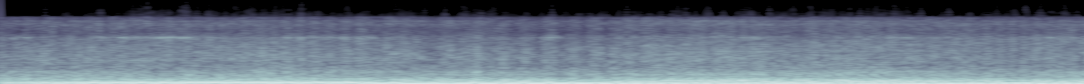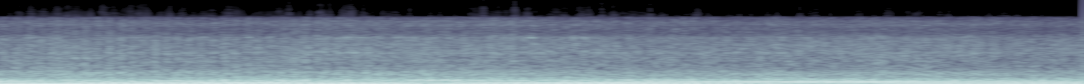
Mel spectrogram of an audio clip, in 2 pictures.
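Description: A steady, loud low-frequency rumble of heavy combat vehicle engines idling in the hangar of the ship Mistral as they are unloaded. A continuous droning hum with slight fluctuations and no voices.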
